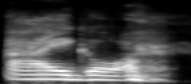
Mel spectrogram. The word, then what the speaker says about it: Igor: Igor, but pronounced Igor. I gore, you gore, we gore.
